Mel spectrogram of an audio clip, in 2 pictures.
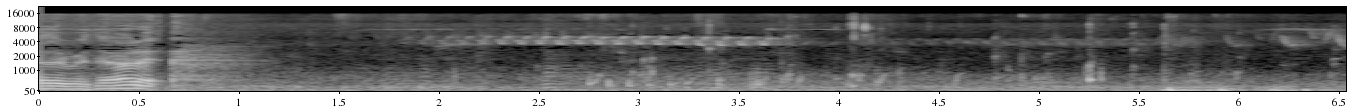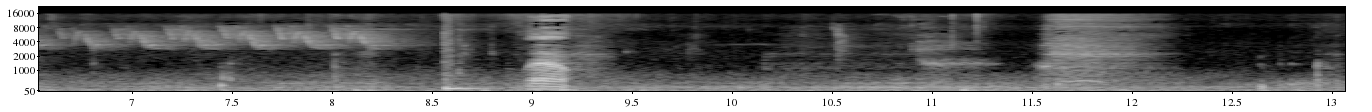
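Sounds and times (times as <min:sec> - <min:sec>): plastic bottle handling bumps and clicks: 0:08.5 - 0:08.9.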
